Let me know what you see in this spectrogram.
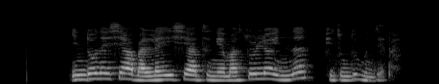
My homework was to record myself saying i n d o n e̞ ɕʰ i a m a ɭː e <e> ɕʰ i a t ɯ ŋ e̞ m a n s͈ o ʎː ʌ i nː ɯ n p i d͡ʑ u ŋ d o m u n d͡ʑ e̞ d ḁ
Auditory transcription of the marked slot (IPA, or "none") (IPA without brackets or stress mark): i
